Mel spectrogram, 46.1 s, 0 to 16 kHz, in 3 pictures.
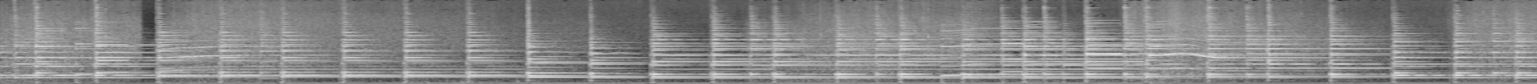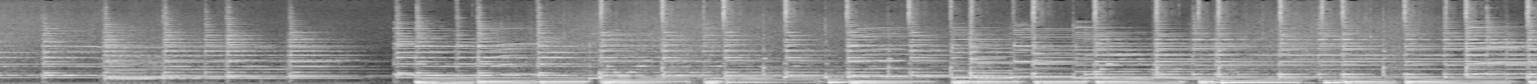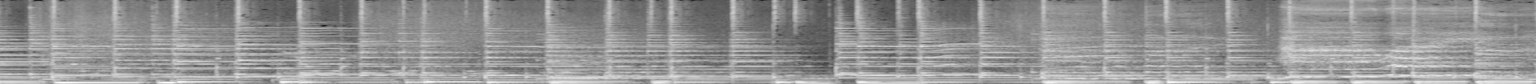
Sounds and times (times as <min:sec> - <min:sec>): Slosh: 0:00.0 - 0:06.4, 0:07.4 - 0:46.1
Music: 0:00.0 - 0:46.1.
